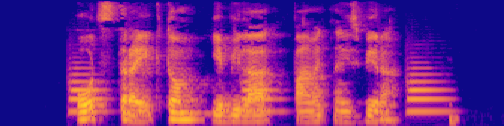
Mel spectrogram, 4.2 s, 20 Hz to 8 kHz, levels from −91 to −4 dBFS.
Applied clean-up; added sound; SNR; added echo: neural mask model RNNoise.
